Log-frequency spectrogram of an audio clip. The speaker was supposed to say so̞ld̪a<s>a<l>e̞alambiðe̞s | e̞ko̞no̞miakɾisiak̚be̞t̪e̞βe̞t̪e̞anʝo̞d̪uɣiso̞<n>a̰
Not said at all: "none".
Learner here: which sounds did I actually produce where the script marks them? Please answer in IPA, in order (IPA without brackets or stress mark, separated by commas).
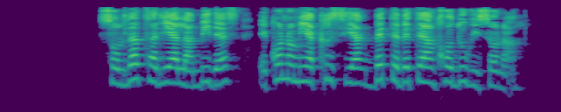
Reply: t͡s, ʎ, n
